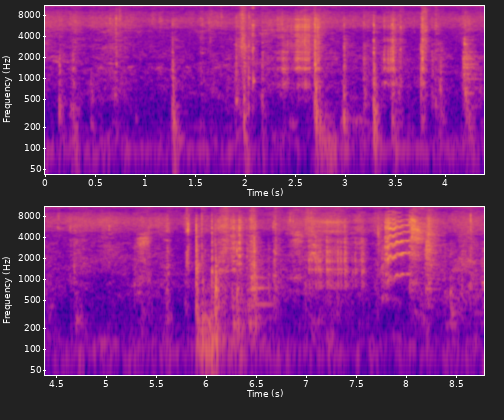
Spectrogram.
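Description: Goat kids at a milk bottle and shuffling on a wooden slatted floor: scattered knocks and clatters on the boards, with snuffling, sucking noises. A short wavering squeak comes near the end.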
